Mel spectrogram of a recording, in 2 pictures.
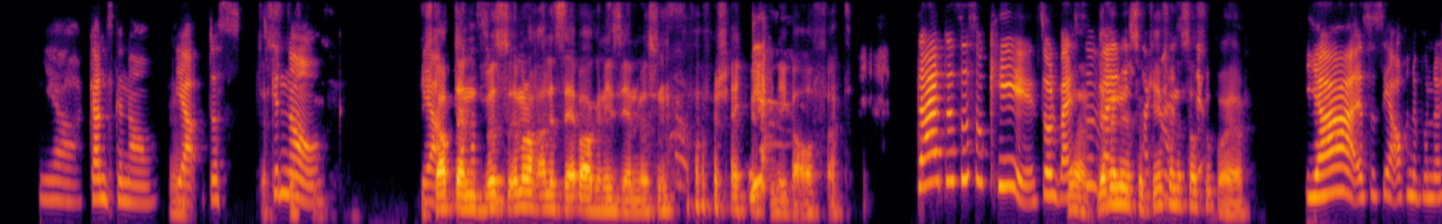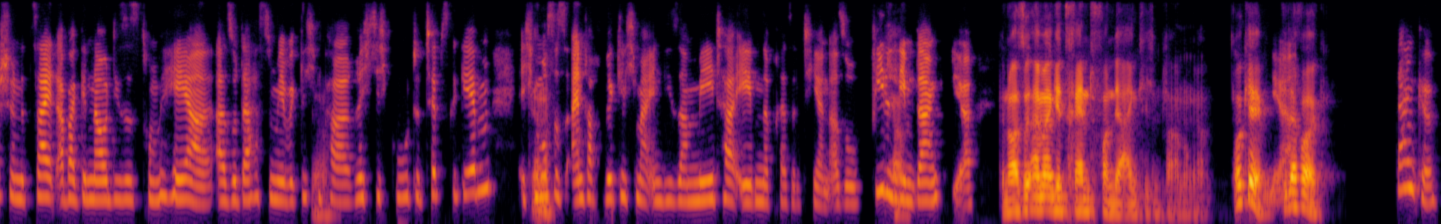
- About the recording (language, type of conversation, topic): German, advice, Wie kann ich eine Reise so planen, dass ich mich dabei nicht gestresst fühle?
- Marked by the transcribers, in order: other background noise; laugh; laughing while speaking: "aber wahrscheinlich mit weniger Aufwand"; laughing while speaking: "Ja"; joyful: "Ja, das ist okay"; drawn out: "Ja"; "Drumherum" said as "Drumher"; joyful: "vielen lieben"; joyful: "Okay, viel Erfolg"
